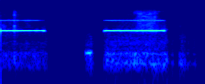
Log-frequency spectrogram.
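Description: Phone warning beeps for a nearly dead battery, two sharp electronic tones separated by a short gap, close and clear with no talk.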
